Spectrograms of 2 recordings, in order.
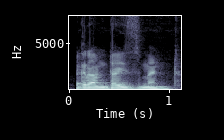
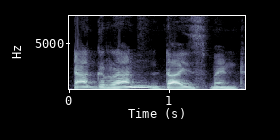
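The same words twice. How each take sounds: First: Said in the usual way. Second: অ্যাগ্রান্ডাইজমেন্ট slow, in separated chunks; broken into syllables. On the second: Shown as a demonstration. Teacher demonstrating the syllable method, broken into syllables. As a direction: split অ্যাগ্রান্ডাইজমেন্ট as agran, daiz, ment. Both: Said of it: "syllable অনুসারে ভেঙে ভেঙে উচ্চারণ করব".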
